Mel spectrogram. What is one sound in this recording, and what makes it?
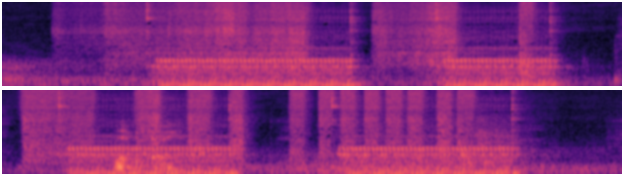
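An airbrush hisses in short bursts of spraying.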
